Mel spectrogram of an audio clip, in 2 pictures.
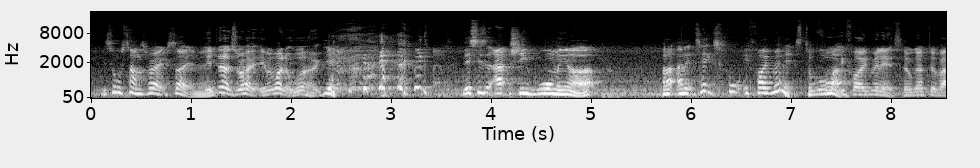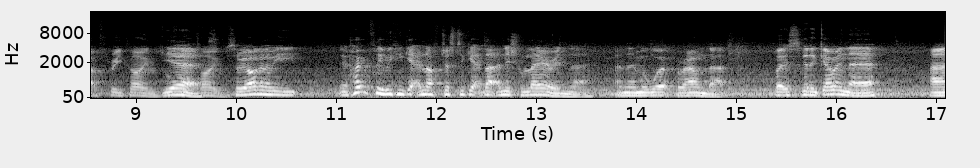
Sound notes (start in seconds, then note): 2.3 laughing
